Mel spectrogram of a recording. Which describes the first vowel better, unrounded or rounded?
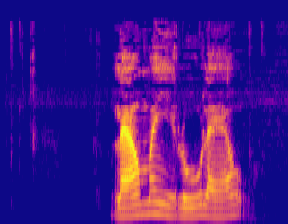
unrounded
